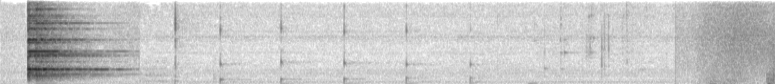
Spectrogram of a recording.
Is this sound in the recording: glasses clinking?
yes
